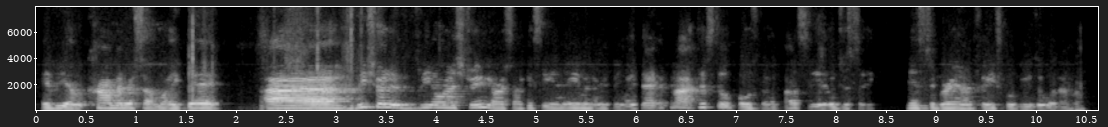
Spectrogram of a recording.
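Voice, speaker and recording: A woman's voice: on the low side, brisk, a bit bright. Casting: female livestream host, scratchy voice, informal and blunt chatty delivery, recorded in an echoing space. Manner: informal, blunt, slangy talk. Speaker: podcast host and credit repair specialist. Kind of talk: casual chatty livestream monologue.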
